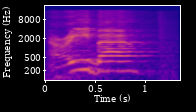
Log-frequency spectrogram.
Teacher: I want you to allow the ayn to have an e sound.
